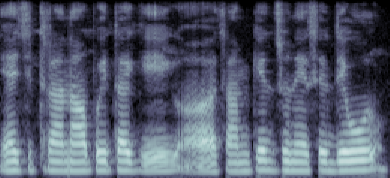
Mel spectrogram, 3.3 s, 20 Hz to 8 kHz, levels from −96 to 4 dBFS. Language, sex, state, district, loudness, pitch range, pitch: Konkani, male, Goa, North and South Goa, -18 LUFS, 150-160 Hz, 155 Hz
